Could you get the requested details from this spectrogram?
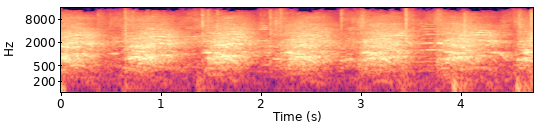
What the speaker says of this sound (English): This crowd calling for a smash.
